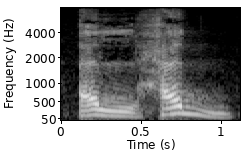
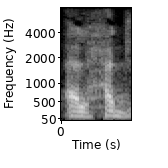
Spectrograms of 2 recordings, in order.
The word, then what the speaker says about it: الحج: تتألف من الحاء المفتوحة ثم بعدها جيم مشددة. ما معنى مشددة؟ يعني فيها جيمان ساكنة ثم جيم مضمومة. الحج حج، هذه الأولى الساكنة مدغمة يعني تخرج بالتصادم.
